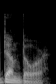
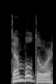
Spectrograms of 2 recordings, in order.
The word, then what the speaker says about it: Dumbledore: Wade purposely mispronounced Dumbledore's name because Mrs. Cole had made the same mistake when she introduced him earlier. Dumbledore helplessly corrected him. Actually, my name is Dumbledore.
